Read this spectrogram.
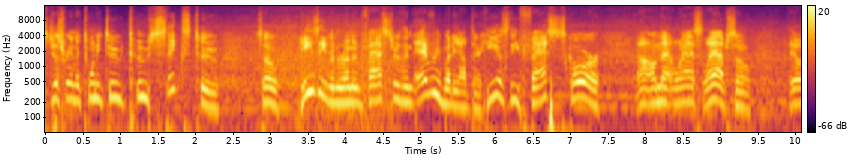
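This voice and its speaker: High-voiced man calling a race. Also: noisy background. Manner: many fillers and self-corrections. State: slightly losing his voice. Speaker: play-by-play commentator. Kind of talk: live race commentary.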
